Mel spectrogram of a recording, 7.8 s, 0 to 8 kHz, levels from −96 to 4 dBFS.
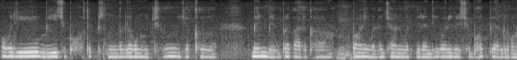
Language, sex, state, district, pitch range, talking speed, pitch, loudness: Garhwali, female, Uttarakhand, Tehri Garhwal, 175-195 Hz, 180 wpm, 185 Hz, -17 LUFS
